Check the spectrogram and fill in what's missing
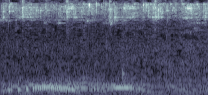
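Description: Pigeons or doves cooing inside a backyard coop, a steady low murmur of soft coos close by with faint higher chirps layered over constant background hiss.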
